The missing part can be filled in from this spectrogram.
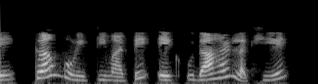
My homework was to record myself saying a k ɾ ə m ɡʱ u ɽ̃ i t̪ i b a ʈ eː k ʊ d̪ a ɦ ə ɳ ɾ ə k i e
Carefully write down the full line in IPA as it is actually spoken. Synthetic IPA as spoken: e k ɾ ə m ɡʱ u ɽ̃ i t̪ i m a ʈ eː k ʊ d̪ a ɦ ə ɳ l ə kʰ i e

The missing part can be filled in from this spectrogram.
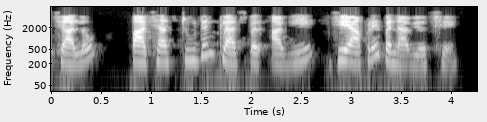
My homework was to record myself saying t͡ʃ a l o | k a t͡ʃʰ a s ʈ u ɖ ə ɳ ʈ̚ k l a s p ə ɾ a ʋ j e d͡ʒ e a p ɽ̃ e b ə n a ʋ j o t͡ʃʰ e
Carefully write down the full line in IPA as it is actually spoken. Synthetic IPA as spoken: t͡ʃ a l o | p a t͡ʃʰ a s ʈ u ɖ ə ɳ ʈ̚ k l a s p ə ɾ a ʋ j e d͡ʒ e a p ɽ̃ e b ə n a ʋ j o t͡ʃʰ e

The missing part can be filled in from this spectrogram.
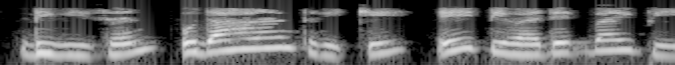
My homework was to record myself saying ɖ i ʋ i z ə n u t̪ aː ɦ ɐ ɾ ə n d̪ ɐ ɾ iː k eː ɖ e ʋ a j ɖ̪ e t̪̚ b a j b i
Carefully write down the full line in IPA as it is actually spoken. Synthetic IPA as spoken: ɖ i ʋ i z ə n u d̪ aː ɦ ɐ ɾ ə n t̪ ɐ ɾ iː k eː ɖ i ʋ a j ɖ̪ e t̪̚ b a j b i

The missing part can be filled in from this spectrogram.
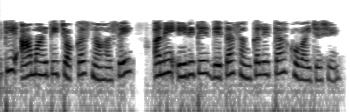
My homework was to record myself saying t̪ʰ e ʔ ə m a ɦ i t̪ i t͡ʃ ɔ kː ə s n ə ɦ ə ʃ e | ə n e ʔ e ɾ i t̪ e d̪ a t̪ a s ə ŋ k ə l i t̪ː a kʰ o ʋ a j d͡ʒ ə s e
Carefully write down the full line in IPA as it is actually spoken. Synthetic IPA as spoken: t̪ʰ i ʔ a m a ɦ i t̪ i t͡ʃ ɔ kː ə s n ə ɦ ə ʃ e | ə n e ʔ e ɾ i t̪ e d̪ e t̪ a s ə ŋ k ə l i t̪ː a kʰ o ʋ a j d͡ʒ ə ʃ e

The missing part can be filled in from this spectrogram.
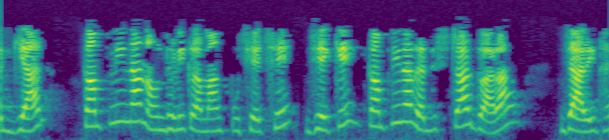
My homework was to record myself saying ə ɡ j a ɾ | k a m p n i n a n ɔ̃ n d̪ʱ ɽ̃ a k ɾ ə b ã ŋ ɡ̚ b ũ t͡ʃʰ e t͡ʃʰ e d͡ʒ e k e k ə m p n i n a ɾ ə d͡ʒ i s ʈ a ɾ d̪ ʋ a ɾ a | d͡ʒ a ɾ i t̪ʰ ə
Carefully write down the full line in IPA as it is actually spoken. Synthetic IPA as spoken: ə ɡ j a ɾ | k ə m p n i n a n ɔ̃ n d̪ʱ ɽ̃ i k ɾ ə m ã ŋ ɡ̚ p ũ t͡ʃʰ e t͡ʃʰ e d͡ʒ e k e k ə m p n i n a ɾ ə d͡ʒ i s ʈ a ɾ d̪ ʋ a ɾ a | d͡ʒ a ɾ i t̪ʰ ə

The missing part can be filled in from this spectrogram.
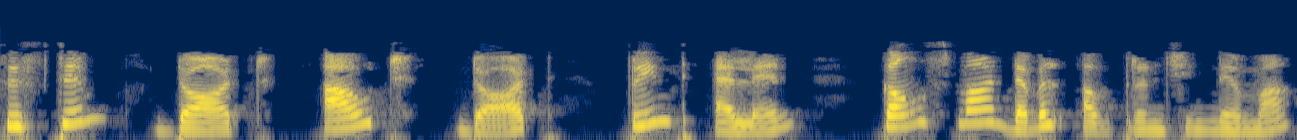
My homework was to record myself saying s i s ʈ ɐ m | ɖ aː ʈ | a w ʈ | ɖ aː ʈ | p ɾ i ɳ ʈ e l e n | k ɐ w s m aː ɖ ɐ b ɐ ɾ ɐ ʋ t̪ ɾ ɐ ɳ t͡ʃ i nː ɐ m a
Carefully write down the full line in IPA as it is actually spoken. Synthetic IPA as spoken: s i s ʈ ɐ m | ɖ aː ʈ | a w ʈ | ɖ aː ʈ | p ɾ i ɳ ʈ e l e n | k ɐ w s m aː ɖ ɐ b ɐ l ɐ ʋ t̪ ɾ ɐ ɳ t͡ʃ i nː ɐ m a

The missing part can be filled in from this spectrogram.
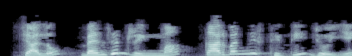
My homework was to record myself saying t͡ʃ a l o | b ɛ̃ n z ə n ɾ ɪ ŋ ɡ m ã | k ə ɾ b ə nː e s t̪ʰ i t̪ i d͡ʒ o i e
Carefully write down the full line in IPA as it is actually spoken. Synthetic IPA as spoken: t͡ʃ a l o | b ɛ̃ n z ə n ɾ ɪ ŋ ɡ m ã | k a ɾ b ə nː i s t̪ʰ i t̪ i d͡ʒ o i e

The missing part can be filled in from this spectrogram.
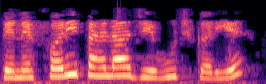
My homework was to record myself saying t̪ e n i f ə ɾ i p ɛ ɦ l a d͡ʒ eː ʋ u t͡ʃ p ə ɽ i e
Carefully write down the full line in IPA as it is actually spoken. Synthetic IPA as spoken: t̪ e n e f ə ɾ i p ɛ ɦ l a d͡ʒ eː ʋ u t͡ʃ k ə ɾ i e

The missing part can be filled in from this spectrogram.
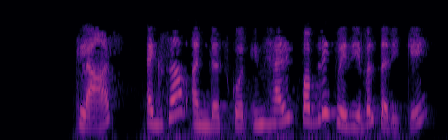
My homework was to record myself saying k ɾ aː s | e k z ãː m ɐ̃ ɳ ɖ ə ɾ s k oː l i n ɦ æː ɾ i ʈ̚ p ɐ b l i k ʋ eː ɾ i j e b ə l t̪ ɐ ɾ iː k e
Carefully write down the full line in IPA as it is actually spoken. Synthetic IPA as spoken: k l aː s | e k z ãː m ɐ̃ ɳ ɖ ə ɾ s k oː ɾ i n ɦ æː ɾ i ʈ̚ p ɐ b l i k ʋ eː ɾ i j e b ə l t̪ ɐ ɾ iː k e

